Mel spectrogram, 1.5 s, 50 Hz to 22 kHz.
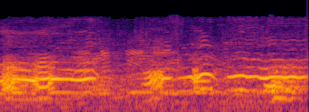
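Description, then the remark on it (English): About 450 excited sled dogs yipping and barking together, eager to run, a steady stream of overlapping high-pitched calls and whines in quick bursts, fairly loud, with no talking. “But when you see the dogs at the starting line just champing at the bit and so excited to run, it's why they're here.”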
